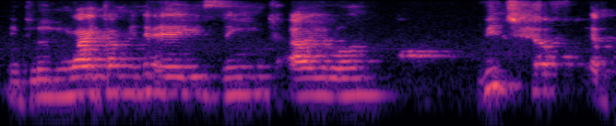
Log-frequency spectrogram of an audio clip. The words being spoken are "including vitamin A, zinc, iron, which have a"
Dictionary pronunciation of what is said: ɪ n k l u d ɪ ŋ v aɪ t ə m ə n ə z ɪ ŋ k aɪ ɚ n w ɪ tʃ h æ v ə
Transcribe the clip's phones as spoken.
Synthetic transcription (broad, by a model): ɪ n k l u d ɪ ŋ w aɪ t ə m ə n ə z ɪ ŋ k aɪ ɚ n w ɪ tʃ h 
